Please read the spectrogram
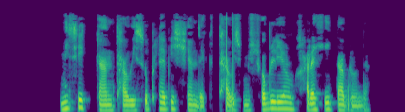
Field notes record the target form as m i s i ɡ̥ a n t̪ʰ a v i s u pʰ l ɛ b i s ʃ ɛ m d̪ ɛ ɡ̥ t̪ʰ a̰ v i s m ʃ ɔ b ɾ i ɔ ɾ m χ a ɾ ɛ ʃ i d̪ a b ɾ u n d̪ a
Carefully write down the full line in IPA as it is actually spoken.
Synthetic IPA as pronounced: m i s i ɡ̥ a n t̪ʰ a v i s u pʰ l ɛ b i s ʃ ɛ m d̪ ɛ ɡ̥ t̪ʰ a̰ v i s m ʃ ɔ b l i ɔ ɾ m χ a ɾ ɛ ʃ i d̪ a b ɾ u n d̪ a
